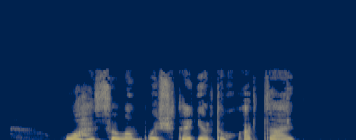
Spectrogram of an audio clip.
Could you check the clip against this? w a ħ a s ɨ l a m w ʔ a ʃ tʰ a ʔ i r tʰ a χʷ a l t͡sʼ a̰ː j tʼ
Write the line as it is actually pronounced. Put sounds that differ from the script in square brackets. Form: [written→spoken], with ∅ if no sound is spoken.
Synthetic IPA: w a ħ a s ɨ l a m w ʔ a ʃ tʰ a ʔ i r tʰ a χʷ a [l→r] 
